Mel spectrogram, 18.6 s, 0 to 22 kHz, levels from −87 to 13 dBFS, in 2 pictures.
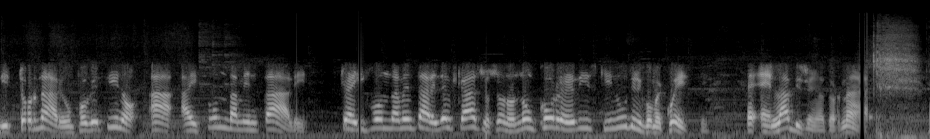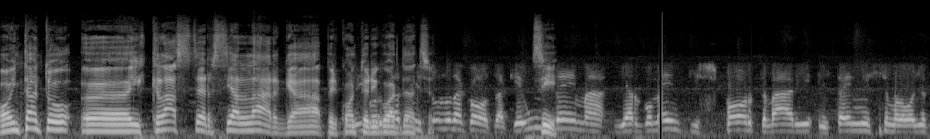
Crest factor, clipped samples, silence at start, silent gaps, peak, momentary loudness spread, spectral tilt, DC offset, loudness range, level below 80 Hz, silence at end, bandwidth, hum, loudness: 18 dB; under 0.1%; 0 s; none; -4 dBFS; 11 LU; -5.5 dB/octave; under 0.1%; 7 LU; -50 dBFS; 0 s; 13.5 kHz; none; -22 LUFS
